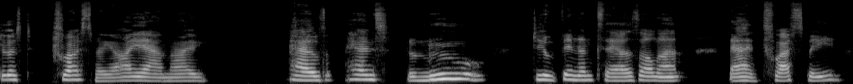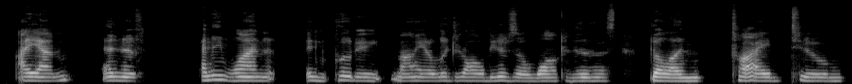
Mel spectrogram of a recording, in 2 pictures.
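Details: Dysarthria in an adult woman with cerebral palsy present from birth, born 13 weeks premature at one pound thirteen ounces; real, unacted speech.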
